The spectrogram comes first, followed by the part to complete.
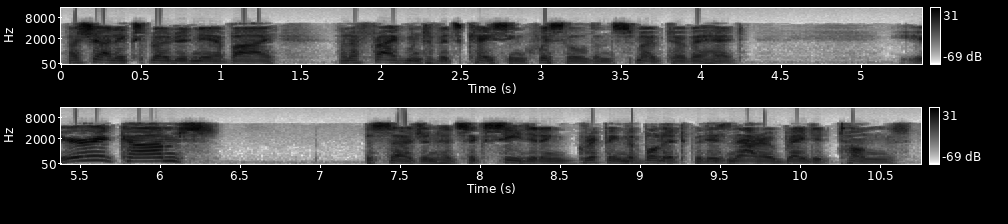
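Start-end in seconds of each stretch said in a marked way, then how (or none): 5.2-6.4 much higher, slow triumph; triumphant West Country. A narrator's reading. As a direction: draw it out as the bullet comes. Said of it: "strong West Country accent".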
